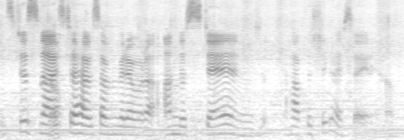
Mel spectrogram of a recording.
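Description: Against clear music in the background, a woman with an Australian accent speaks at a fairly quick pace. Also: big swings in loudness. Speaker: streamer. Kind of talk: casual game stream chat. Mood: relaxed, joking. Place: home room.

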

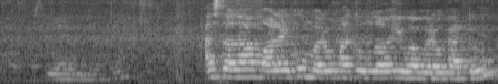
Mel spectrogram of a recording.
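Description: Against light background noise and audible room echo, a woman talks at a very fast pace in a high pitch with ordinary pitch variation. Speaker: master of ceremonies. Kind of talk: lively crowd warm-up.

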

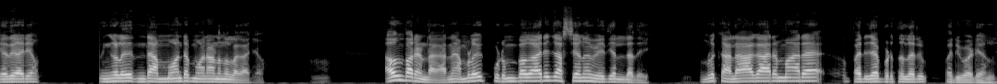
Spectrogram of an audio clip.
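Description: In an ordinary speaking voice of medium pitch, a man speaks with lively intonation, the sound dry and close with no echo. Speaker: home-movie maker and show host. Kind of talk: casual interview.

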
